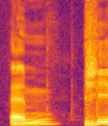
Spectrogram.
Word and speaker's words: MP: 어떻게 발음 하나 요 ? " 엠피 " 입니다 . 발음 할 때 "eh" 소리 가 나니까 " 국회 의원 (MP)" 이라 고 해야 해 요 .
